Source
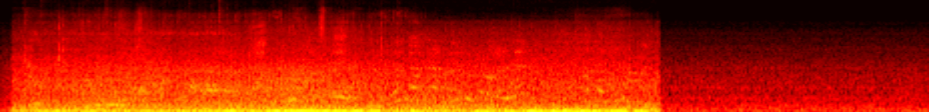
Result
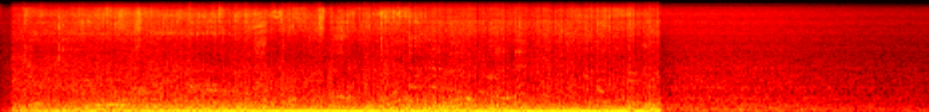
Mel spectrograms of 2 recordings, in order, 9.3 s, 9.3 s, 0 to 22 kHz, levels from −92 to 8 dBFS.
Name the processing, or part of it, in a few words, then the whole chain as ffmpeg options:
FM broadcast chain: -filter_complex "[0:a]highpass=41,dynaudnorm=f=410:g=9:m=3.55,acrossover=split=420|7100[s0][s1][s2];[s0]acompressor=threshold=0.178:ratio=4[s3];[s1]acompressor=threshold=0.0112:ratio=4[s4];[s2]acompressor=threshold=0.00398:ratio=4[s5];[s3][s4][s5]amix=inputs=3:normalize=0,aemphasis=mode=production:type=75fm,alimiter=limit=0.168:level=0:latency=1:release=26,asoftclip=type=hard:threshold=0.112,lowpass=f=15000:w=0.5412,lowpass=f=15000:w=1.3066,aemphasis=mode=production:type=75fm"

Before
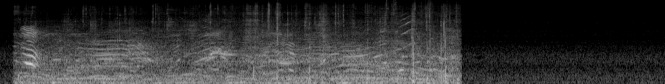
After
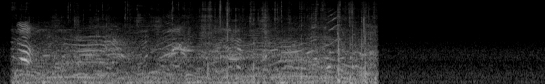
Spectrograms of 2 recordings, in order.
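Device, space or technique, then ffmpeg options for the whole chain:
nightcore: -af "asetrate=53802,aresample=44100,volume=0.631"

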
